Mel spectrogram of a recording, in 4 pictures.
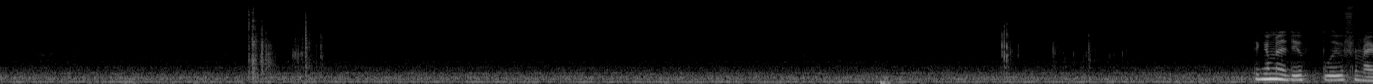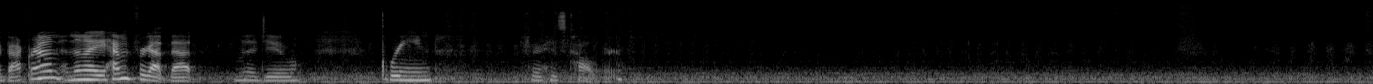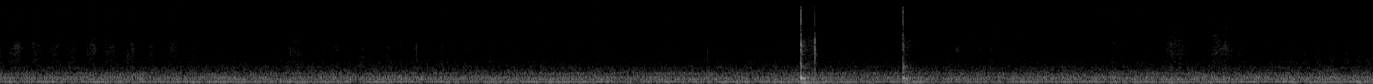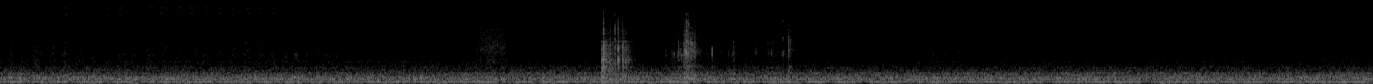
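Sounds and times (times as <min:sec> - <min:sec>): low hum: 0:00.0 - 0:54.9
crayon scratching on paper: 0:15.2 - 0:16.8, 0:17.6 - 0:29.4, 0:30.6 - 0:39.0, 0:40.3 - 0:45.7.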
